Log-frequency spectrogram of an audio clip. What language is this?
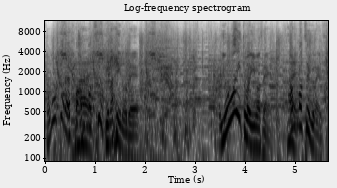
Japanese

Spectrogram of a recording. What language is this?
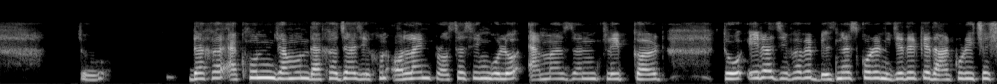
Bangla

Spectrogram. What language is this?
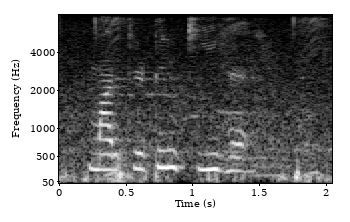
Magahi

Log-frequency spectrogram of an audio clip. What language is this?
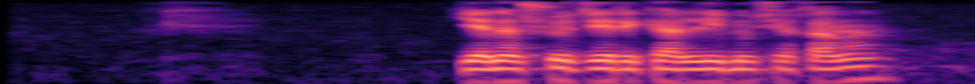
Uzbek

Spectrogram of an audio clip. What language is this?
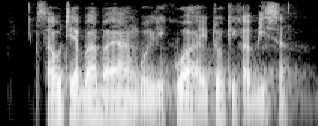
Swahili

